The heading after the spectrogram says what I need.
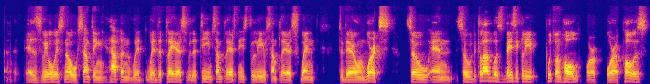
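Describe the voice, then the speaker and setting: Croatian man in his thirties, low voice, halting radio interview answers. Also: a little mellow. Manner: halting, many fillers and restarts, earnest. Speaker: futsal club captain.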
